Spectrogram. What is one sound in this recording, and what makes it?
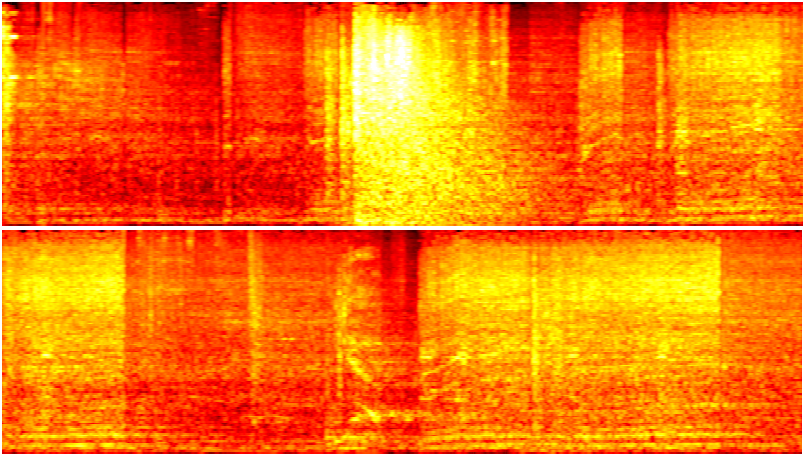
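A motorcycle engine revs and hums.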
